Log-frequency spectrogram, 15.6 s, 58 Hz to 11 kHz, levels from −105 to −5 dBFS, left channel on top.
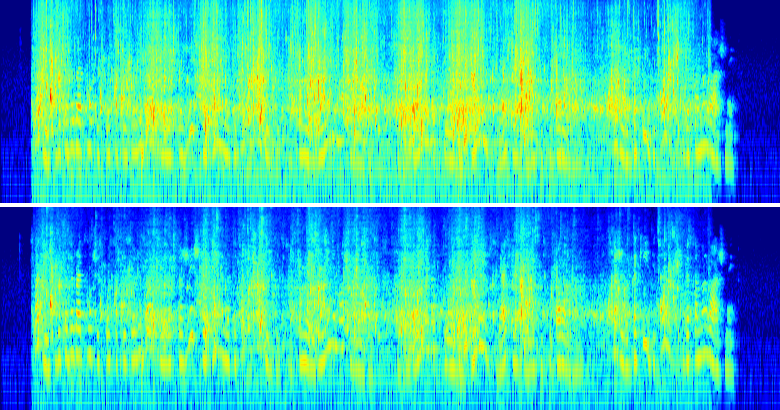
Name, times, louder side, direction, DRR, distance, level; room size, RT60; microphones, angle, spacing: sound 1, 0.6-14.2, left 8 dB, 65° left, 0.4 m, -37 dB
voice 1, 0.7-11.7 12.2-14.8, equal, 80° right, 5 dB, 1.9 m, -46 dB
7.7 x 3.6 x 5.7 m, 0.29 s
head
